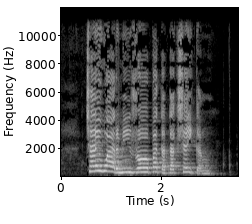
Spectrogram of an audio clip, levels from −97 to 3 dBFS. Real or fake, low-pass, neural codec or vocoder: real; 10.8 kHz; none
